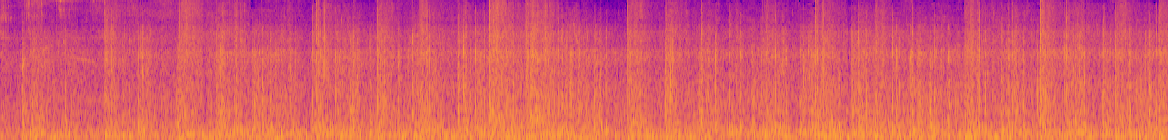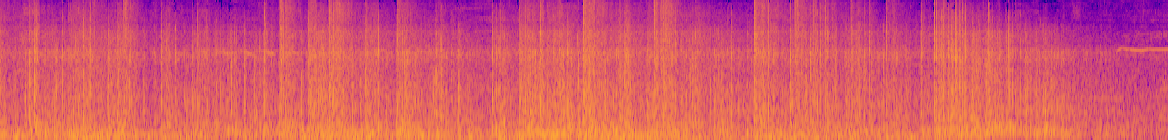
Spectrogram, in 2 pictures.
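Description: Aerial firework shells bursting in a dense, continuous barrage of booms and crackling reports. It eases off shortly before the end.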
